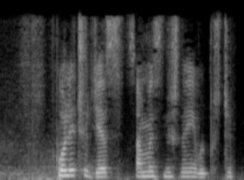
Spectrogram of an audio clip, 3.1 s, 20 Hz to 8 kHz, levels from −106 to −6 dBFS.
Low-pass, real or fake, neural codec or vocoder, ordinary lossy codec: 7.2 kHz; fake; codec, 24 kHz, 0.9 kbps, WavTokenizer, medium speech release version 1; AAC, 32 kbps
